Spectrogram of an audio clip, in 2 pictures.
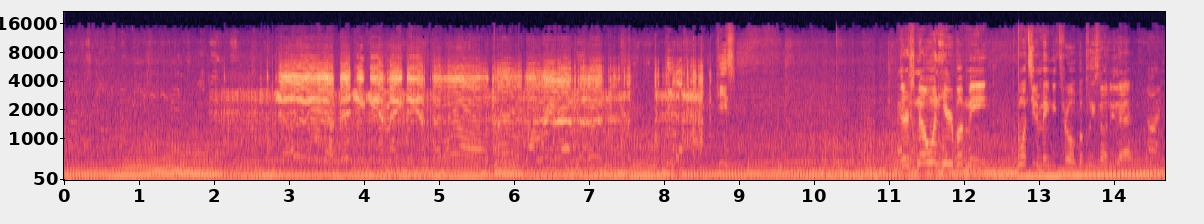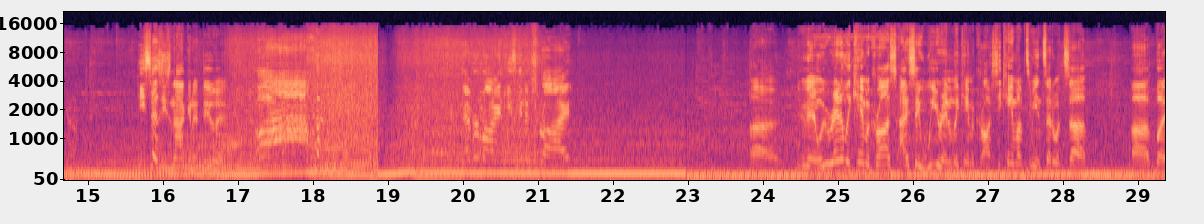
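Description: A car engine hums and revs steadily from inside the cabin.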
